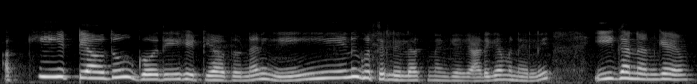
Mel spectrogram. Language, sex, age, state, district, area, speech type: Kannada, female, 60+, Karnataka, Bangalore Urban, urban, spontaneous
